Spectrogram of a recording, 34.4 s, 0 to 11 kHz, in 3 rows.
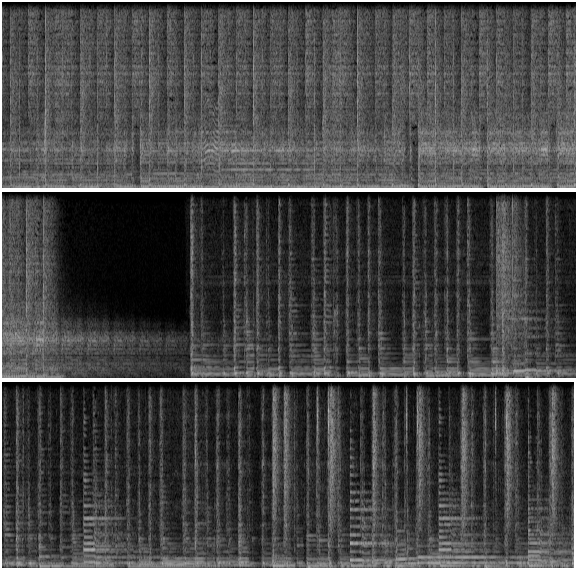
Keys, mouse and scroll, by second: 1.9 middle click, 1.9-4.7 scroll down 5, 10.4-11.5 scroll down 2, 11.5-12.1 scroll down 4, 13.0 ctrl+z, 13.0 middle click, 33.4 right click.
